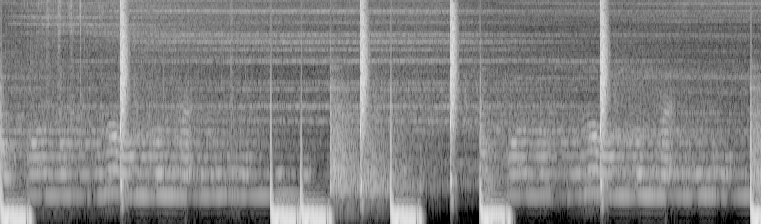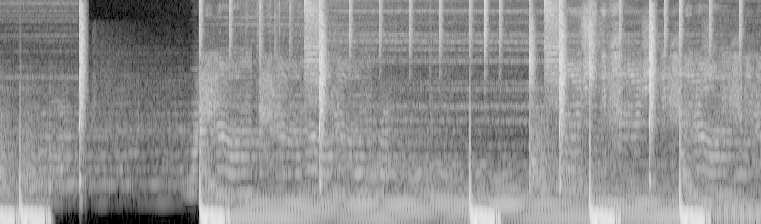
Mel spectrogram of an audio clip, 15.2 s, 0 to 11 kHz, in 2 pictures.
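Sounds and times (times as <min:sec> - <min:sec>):
prominent kick drum in a mix: 0:00.0 - 0:00.4, 0:02.7 - 0:04.2, 0:04.8 - 0:05.1, 0:07.5 - 0:08.2, 0:09.6 - 0:10.0, 0:12.3 - 0:12.7, 0:13.5 - 0:13.8, 0:14.4 - 0:14.8.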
